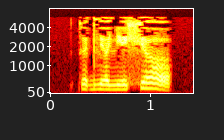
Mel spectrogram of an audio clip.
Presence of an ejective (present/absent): absent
